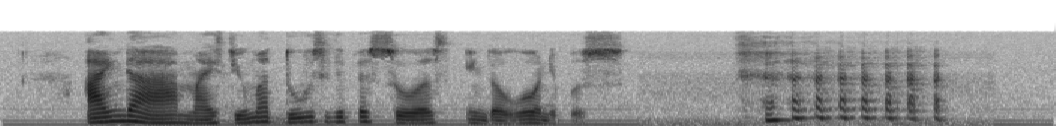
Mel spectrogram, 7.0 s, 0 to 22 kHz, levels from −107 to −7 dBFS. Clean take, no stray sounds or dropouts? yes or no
no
